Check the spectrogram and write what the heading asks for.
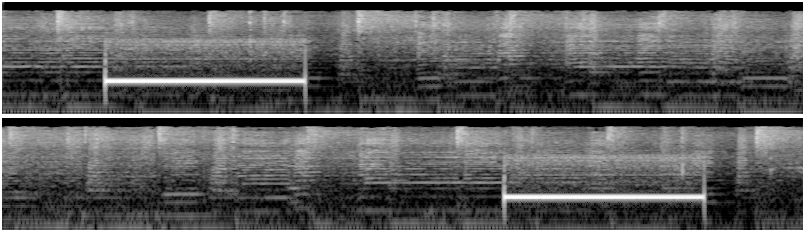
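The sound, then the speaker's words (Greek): Two steady one-second ringback tones, about six seconds apart, sound over soft background music, the pattern of a phone line ringing with nobody answering. “δεν βλέπω να το σηκώνει”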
